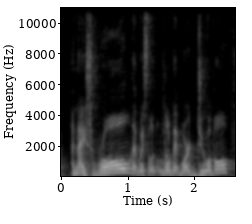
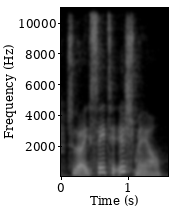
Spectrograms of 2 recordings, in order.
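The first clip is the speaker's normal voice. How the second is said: normal talking voice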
